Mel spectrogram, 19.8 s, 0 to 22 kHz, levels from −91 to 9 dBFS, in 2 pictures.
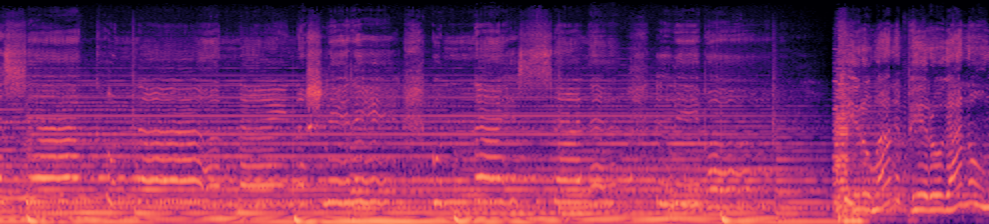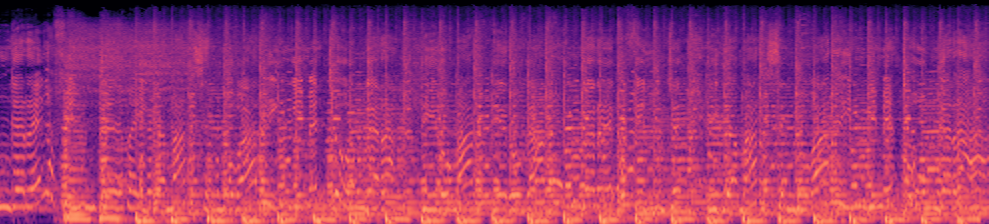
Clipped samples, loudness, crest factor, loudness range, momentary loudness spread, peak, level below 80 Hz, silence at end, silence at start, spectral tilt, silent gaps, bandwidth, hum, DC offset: under 0.1%; -16 LUFS; 14 dB; 3 LU; 5 LU; -2 dBFS; -22 dBFS; 0 s; 0 s; -5 dB/octave; none; 18.5 kHz; none; under 0.1%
